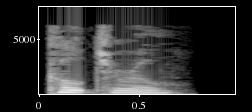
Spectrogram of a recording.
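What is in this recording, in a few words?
"cultural", British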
